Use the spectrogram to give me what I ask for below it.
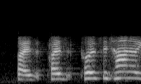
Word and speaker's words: Positano: It's not Positano. Am I saying that right? Positano, yeah, you don't have to take Positano, a boat.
